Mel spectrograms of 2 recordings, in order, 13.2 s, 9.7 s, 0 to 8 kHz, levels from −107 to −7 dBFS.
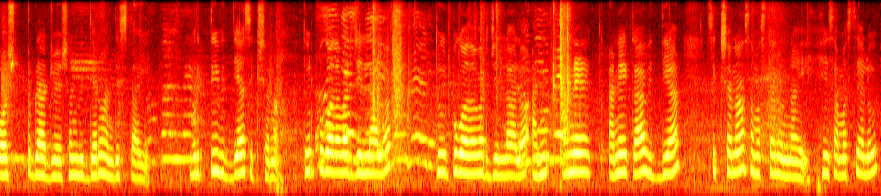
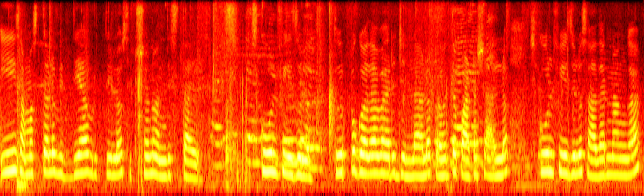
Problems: background sounds at intervals, background conversations at intervals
